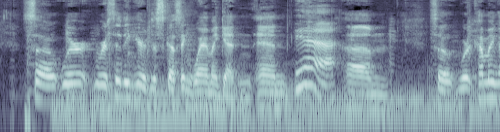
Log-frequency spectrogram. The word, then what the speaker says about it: Whamageddon: So we're sitting here discussing Whamageddon, and Yeah.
